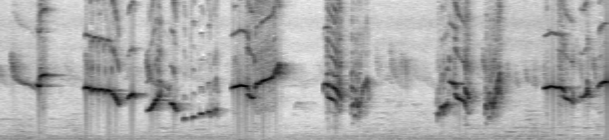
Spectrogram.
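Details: Oriental magpie-robin decoy in a forest-voice fighting song meant to spur morning singing: dense, rich whistled phrases with rapid trills and slides, in loud bursts about a second long.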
